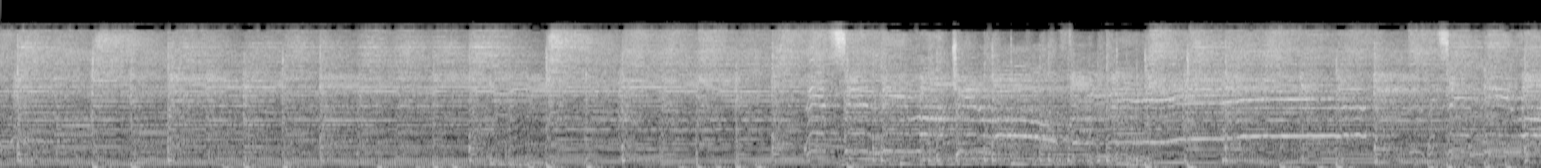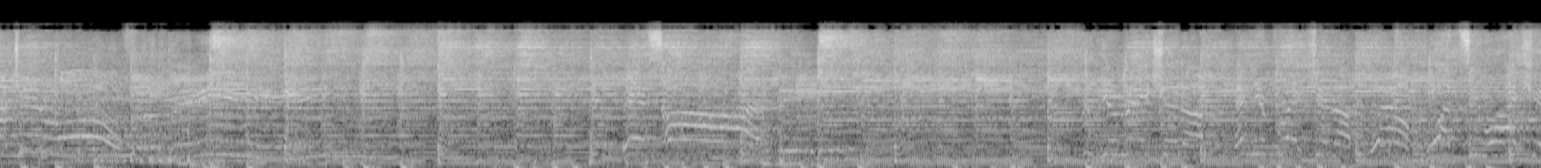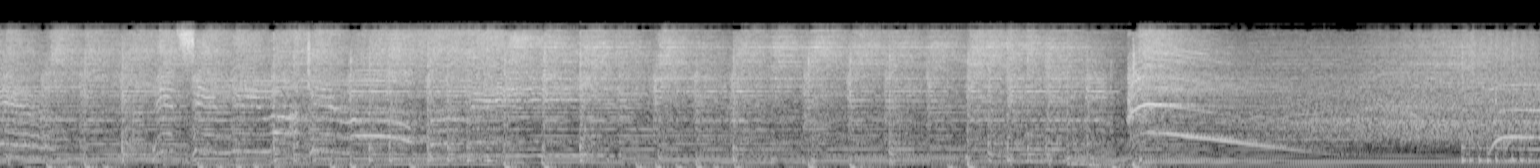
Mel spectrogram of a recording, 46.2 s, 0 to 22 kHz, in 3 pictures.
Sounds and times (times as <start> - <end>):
Heavy metal: 0.0 - 46.2
Progressive rock: 0.0 - 46.2.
